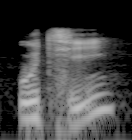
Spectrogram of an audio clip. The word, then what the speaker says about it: outil: Il donc la lettre elle finale en général se prononce comme celle mais dans outil on ne prononce pas le L.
